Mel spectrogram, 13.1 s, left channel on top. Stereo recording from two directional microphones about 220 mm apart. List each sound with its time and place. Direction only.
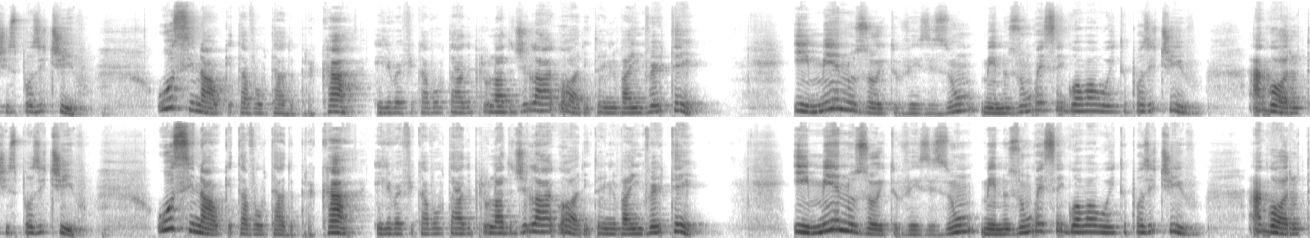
0.0 s speech: 40° right (ahead or behind)
7.9 s speech: 45° right (ahead or behind)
